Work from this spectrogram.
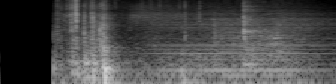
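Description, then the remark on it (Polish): A refrigerator: a sudden clunk and rattle as it starts, a second softer knock, then a steady low electric hum that carries on to the end. No one speaks. “Poznajecie? To odgłos lodówki.”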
